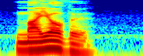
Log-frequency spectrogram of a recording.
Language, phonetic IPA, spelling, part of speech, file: Polish, [maˈjɔvɨ], majowy, adjective, Pl-majowy.ogg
